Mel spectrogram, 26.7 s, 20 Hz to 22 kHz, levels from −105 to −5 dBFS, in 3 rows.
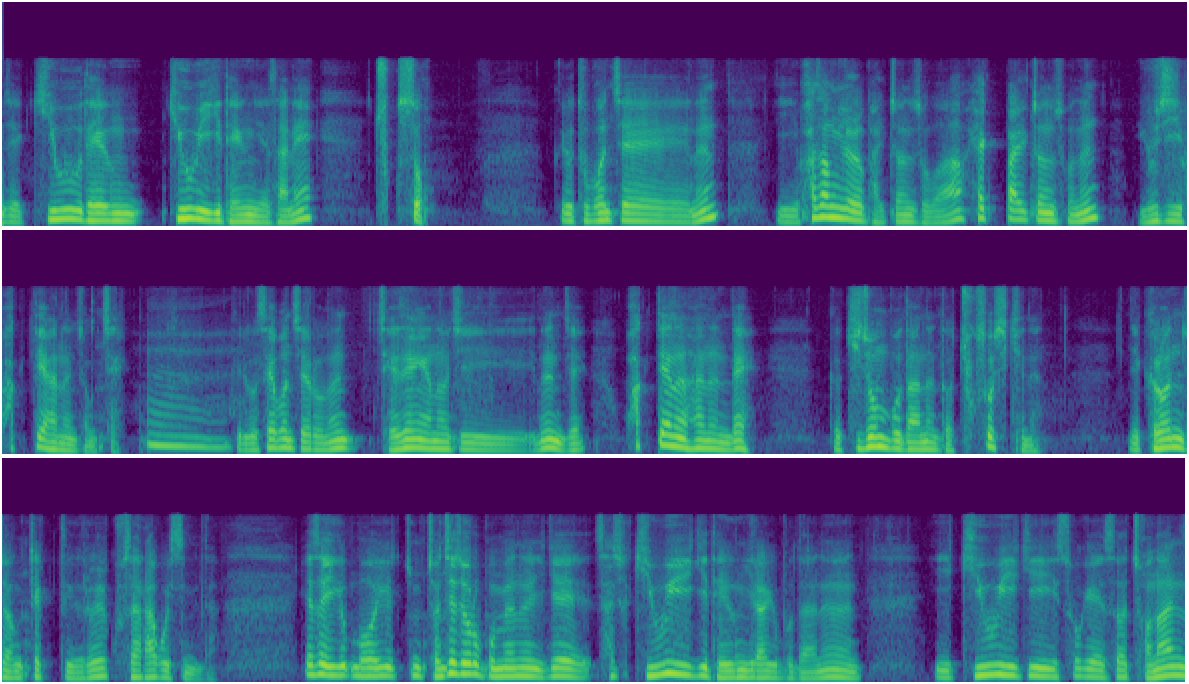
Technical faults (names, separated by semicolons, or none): none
